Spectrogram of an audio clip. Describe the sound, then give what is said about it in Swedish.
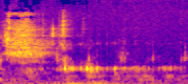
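A wine bottle being opened: a bright burst of hiss at the start, then softer crackling fizz with a faint steady tone underneath, and no talking. “Det här är ju typ en vinflaska.”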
